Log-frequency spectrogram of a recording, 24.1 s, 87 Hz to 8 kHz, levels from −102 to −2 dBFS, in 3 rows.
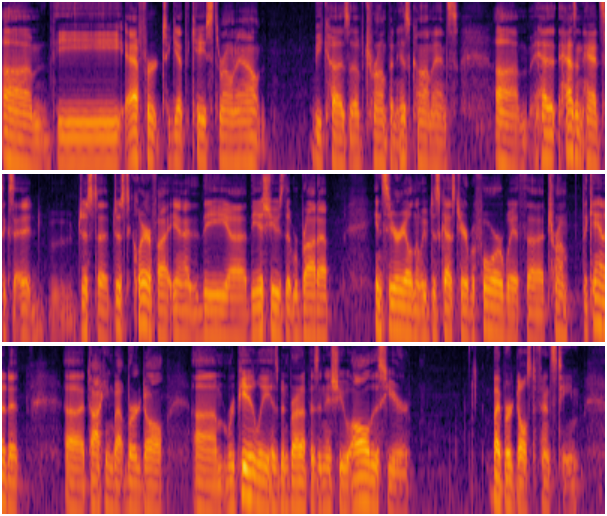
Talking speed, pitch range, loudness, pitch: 170 wpm, 100-110 Hz, -29 LUFS, 105 Hz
